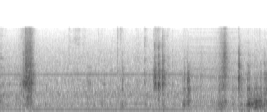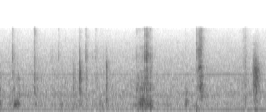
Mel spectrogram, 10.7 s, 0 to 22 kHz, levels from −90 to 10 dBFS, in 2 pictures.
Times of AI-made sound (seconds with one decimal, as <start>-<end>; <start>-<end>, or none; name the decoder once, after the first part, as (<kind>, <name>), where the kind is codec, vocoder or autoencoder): 3.8-4.8 (autoencoder, DAC-VAE)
